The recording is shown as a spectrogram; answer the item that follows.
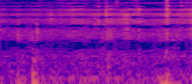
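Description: Meeting-room background noise: a steady low rumble with a few faint knocks and clicks, the clearest about half a second in.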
